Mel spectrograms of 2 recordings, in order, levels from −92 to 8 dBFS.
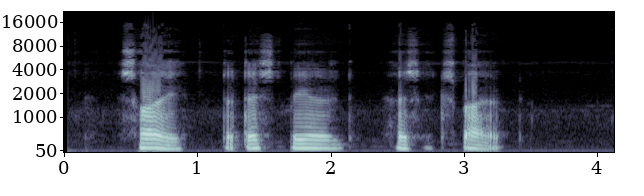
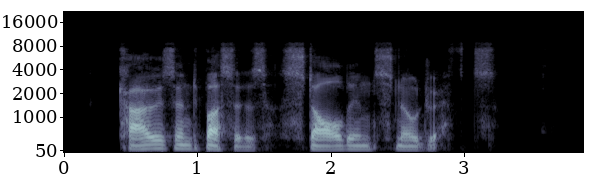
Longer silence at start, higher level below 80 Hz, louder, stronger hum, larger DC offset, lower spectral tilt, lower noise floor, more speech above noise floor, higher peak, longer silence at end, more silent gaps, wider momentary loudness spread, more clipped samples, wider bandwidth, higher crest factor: about the same, 0.45 s vs 0.4 s; first, -48 dBFS vs -72 dBFS; first, -17 LUFS vs -29 LUFS; neither; neither; first, -7 dB/octave vs -5.5 dB/octave; second, -57 dBFS vs -86 dBFS; second, 41 dB vs 57 dB; first, 0 dBFS vs -10 dBFS; first, 0.85 s vs 0.7 s; neither; about the same, 14 LU vs 14 LU; neither; about the same, 10 kHz vs 9.2 kHz; about the same, 18 dB vs 20 dB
